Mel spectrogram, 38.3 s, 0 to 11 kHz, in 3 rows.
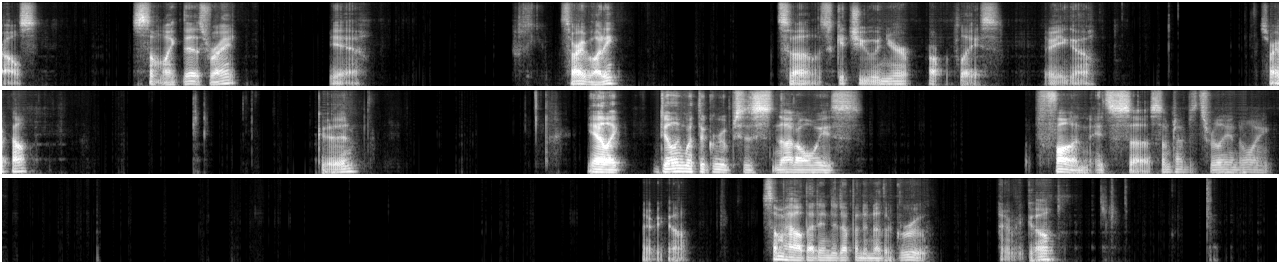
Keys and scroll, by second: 11.5 space, 15.0 super+g, 15.6 space, 32.5 super+g, 33.0 space, 36.4 super+g, 36.8 space.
